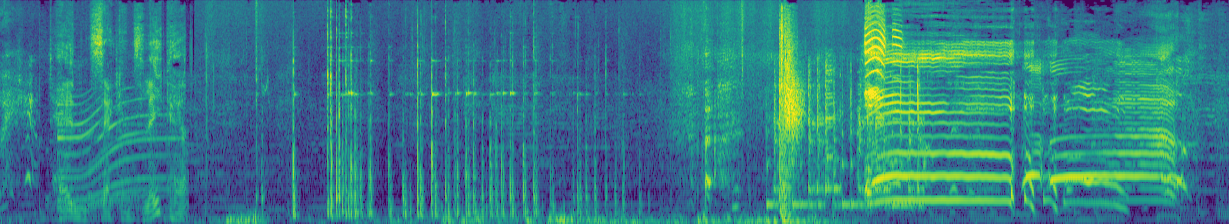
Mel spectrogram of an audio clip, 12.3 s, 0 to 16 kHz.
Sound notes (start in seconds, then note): 7.7 timer counting down; 9.3 shouting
